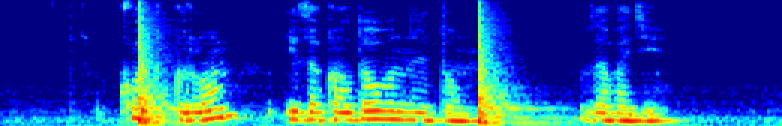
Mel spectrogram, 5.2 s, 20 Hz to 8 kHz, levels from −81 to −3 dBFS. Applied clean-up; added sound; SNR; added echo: none; Drum; 7 dB; reverberation time 0.4 s.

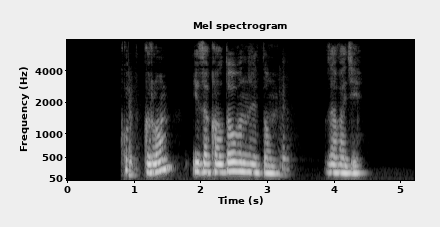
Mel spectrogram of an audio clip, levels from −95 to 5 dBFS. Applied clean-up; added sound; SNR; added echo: neural mask model DeepFilterNet 3.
